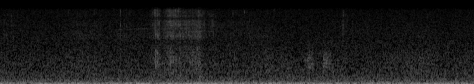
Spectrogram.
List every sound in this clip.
forest ambience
